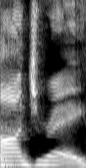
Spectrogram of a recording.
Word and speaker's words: Andra: Andre. So it's not pronounced, it's spelled Andra. – Yeah. – But it's pronounced Andre. Different.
